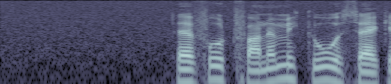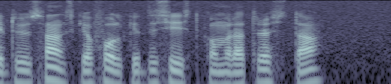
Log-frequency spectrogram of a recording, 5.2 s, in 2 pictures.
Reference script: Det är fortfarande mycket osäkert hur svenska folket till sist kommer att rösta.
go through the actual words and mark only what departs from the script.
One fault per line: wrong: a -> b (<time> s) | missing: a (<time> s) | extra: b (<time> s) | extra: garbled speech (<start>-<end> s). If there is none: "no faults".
no faults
